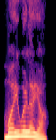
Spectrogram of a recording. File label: "ಮೈವಳಯ", kannada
